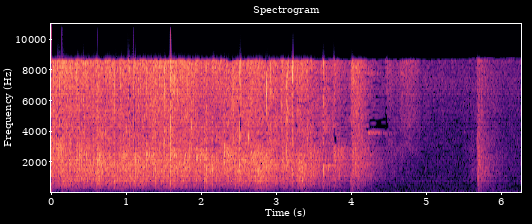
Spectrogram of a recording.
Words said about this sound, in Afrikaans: Nou maar goed, wie het iets geleer vanaand? Geef vir die Here 'n groot hande klap.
